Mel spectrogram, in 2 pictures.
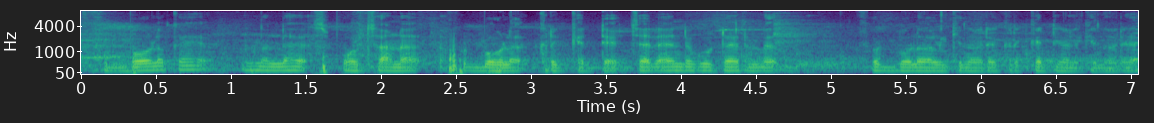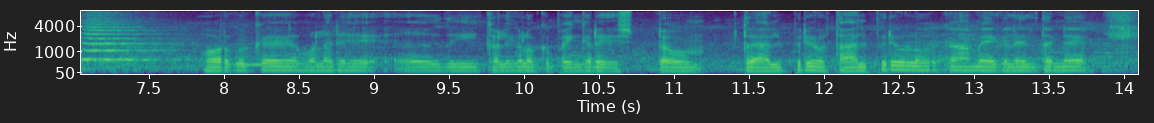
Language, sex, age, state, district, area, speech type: Malayalam, male, 18-30, Kerala, Idukki, rural, spontaneous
